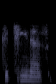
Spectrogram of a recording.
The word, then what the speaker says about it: Katina: and it's Katina's Classroom, and it's spelled a little differently because my name, Katina, is with a K.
